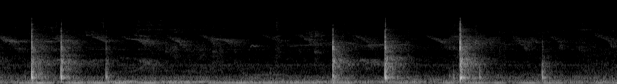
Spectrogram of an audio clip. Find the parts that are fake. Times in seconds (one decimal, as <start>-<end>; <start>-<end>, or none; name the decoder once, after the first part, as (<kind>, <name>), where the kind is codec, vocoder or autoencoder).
none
